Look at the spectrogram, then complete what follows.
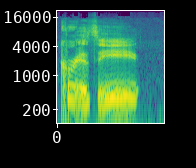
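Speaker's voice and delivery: very high, tiny ghostly woman's voice. Admitting to making the ghost voice on a recording, little woman voice. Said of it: "I did the little woman voice".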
